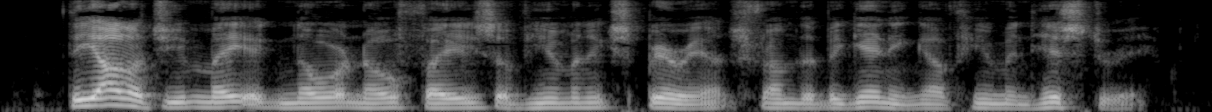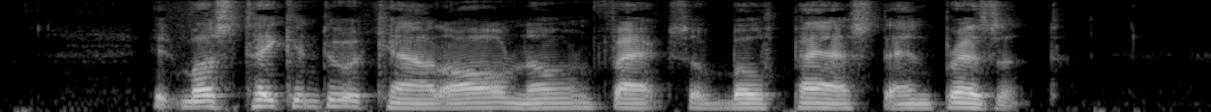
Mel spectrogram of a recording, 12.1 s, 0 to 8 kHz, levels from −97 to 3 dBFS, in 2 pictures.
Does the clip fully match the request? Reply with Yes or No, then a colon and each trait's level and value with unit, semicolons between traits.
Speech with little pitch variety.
Yes: narrow, 2.1 semitones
